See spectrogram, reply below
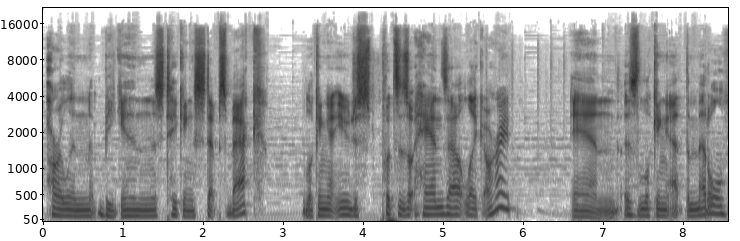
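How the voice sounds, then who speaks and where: A man's voice: mid-range voice, unhurried, creaky. A man narrating a tabletop roleplaying game as game master, describing scenes and calling for rolls. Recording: music behind the voice. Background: background music.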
